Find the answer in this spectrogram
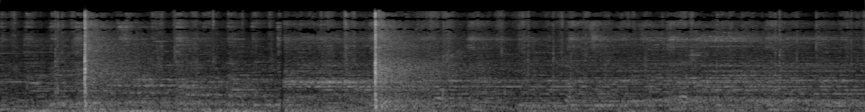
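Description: Two sharp smacks of strikes landing on a trainer's belly pad, about three seconds apart, the second a kick and the louder, over background music.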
